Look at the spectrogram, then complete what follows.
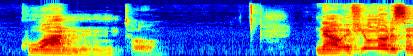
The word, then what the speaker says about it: quanto: Notice that N, when it touches a consonant, it follows the same rule as R. It doubles and it stays in phonation, you see? So the N leading up to the T, quanto.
